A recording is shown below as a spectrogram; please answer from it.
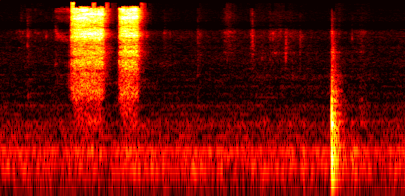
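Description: Two short bursts of CA glue activator spray hiss close by, one after the other, during model assembly, followed later by a single sharp click in an otherwise quiet room.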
